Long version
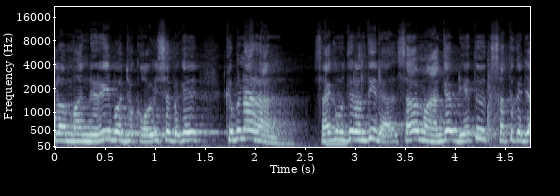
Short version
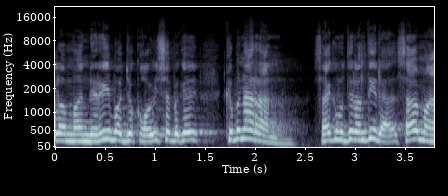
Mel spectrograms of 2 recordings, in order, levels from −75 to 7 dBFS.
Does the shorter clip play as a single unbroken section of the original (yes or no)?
yes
